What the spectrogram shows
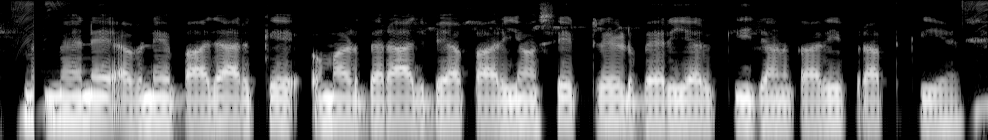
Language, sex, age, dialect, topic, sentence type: Hindi, male, 36-40, Kanauji Braj Bhasha, banking, statement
